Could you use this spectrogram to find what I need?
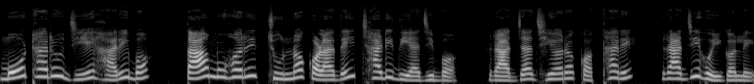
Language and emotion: Odia, neutral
